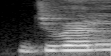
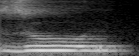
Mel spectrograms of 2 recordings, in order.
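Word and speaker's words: jewel: dictionary में check कीजिए ज्वेल नहीं है यह दिस इ प्रोनाउंस ए जूल जूल इसीलिए तो ज्वेलरी नहीं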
